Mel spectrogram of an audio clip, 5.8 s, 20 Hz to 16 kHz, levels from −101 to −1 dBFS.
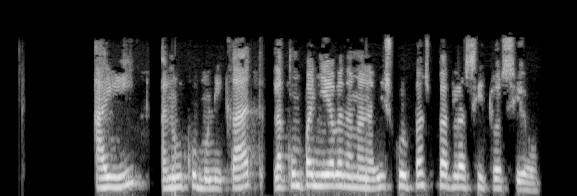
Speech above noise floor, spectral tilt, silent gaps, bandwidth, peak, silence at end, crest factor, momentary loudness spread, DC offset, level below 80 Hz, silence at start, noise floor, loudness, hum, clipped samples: over 73 dB; -4.5 dB/octave; 1.53-1.60 s; 8 kHz; -2 dBFS; 0.4 s; 16 dB; 9 LU; under 0.1%; -56 dBFS; 0.95 s; under -90 dBFS; -17 LUFS; none; under 0.1%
